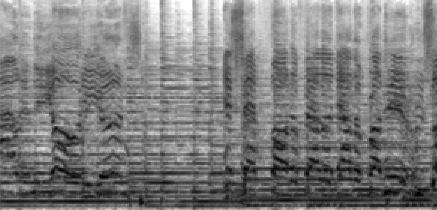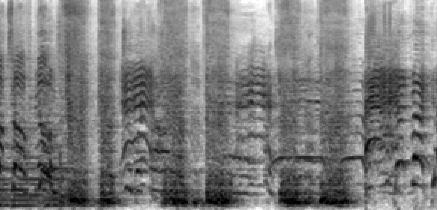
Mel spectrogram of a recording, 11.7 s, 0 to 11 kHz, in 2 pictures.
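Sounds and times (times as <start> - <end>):
low rumbling crowd noise: 0.0 - 11.6
voices imitating goats bleating during a stage performance: 5.4 - 11.6.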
